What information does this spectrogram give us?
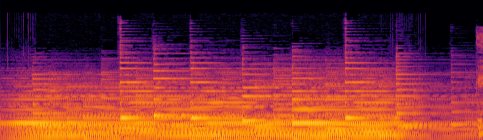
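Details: Loud, slow piano music with sustained chords and no animal sound.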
